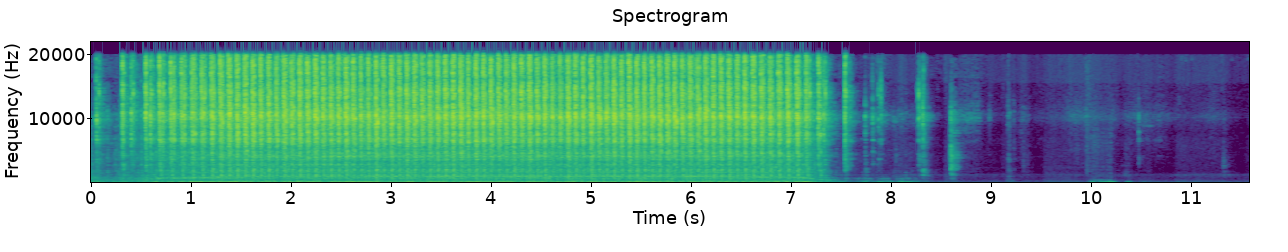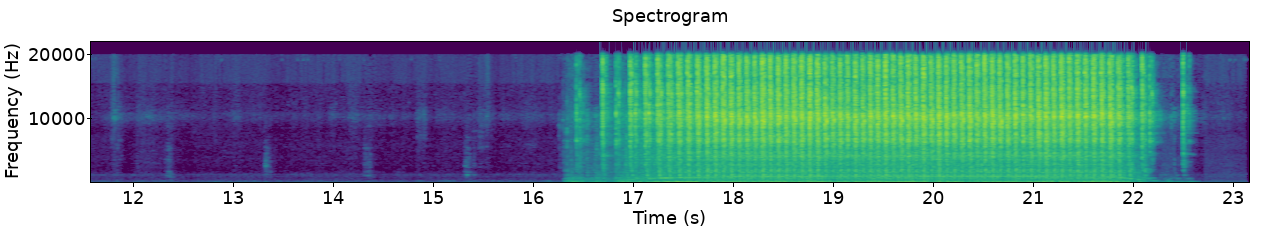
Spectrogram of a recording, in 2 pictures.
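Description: A sewing machine stitches scrap fabric for a doll quilt with the needle-down setting, running in two long, loud, even bursts separated by a quiet stretch with a few small clicks while the fabric is realigned.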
